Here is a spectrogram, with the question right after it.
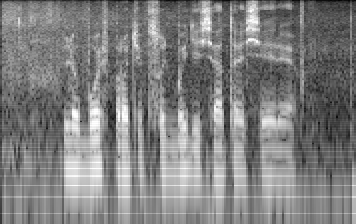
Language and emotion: Russian, neutral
